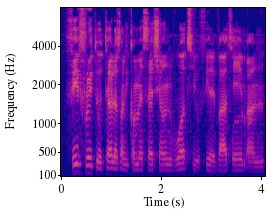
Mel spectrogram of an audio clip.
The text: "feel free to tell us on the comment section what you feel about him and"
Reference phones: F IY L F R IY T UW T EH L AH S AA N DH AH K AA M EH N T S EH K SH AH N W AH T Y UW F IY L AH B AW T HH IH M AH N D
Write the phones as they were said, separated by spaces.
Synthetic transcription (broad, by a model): F IY L F R IY T UW T EH L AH S AA N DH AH K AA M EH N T S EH SH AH N W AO T Y UW F IY L AH B AW T HH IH M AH N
